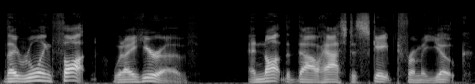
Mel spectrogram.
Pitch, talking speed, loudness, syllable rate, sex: 115 Hz, 200 wpm, -19 LUFS, 4.8 syllables/s, male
